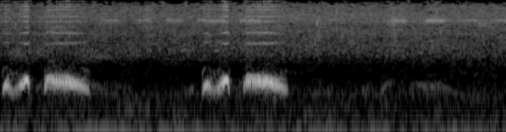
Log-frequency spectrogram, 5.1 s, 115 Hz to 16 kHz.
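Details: Spotted dove kept as a decoy, Trà Vinh (Long Đức), Vietnam, 22 February 2021, in the "giọng tiểu" voice. Two loud coo phrases, a clipped two-part note leading into a drawn-out mellow coo, then a faint softer echo amid low hum.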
